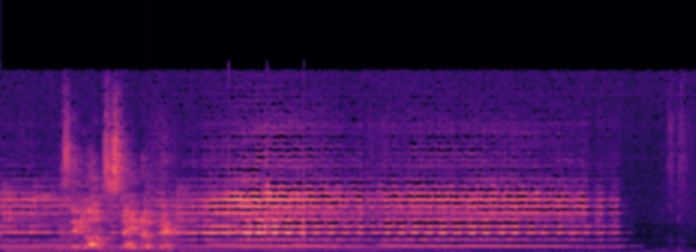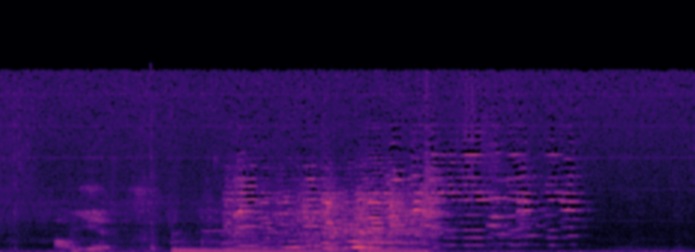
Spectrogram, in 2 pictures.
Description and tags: niall sustain note me mickmon
Recording violin in a small hall. Playback of the track we were working on can be hear near the end.
long, sustain, fiddle, reverb, violin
